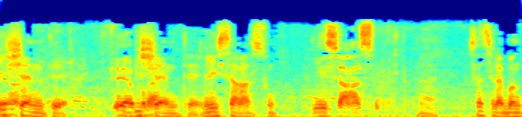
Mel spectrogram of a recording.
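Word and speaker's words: Lizarazu: Lissarazu. Ouais. Ça, c'est la bonne prononciation.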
